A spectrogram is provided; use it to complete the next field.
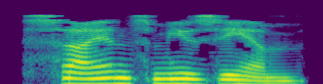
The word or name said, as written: science museum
